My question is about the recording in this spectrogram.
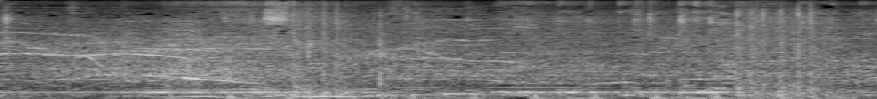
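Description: Loud music playing, mixed with fireworks going off overhead, with low thuds and falling whistling glides among the music.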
